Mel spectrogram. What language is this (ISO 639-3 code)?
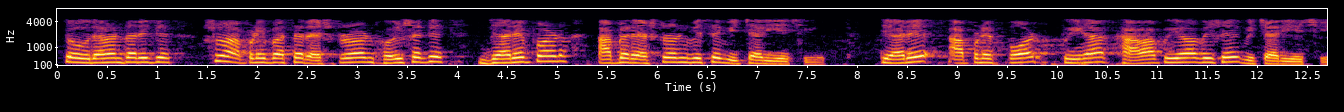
guj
